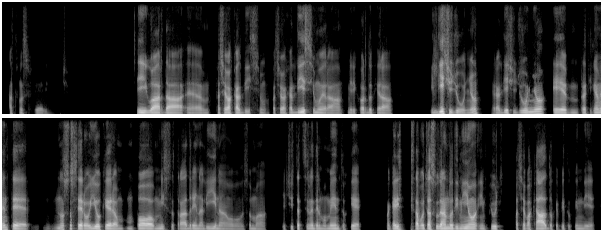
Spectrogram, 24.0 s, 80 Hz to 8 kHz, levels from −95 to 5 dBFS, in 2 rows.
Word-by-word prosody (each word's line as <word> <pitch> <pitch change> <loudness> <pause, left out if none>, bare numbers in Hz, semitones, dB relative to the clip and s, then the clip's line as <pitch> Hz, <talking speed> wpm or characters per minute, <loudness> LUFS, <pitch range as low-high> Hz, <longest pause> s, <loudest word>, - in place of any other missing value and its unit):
Atmosferici. 100 0 -18 1.7
Sì 115 -3 +3
guarda, 105 -2 +3
uhm, 100 -2 -9
faceva 110 -1 +1
caldissimo, 105 -1 -5
faceva 105 0 -6
caldissimo 115 +1 -1
era 95 -2 -6
mi 105 -1 -14
ricordo 105 +1 -8
che 105 +1 -19
era 95 -2 -5 0.8
il 110 -1 -11
10 140 -1 +5
giugno. 110 +8 -4 0.2
Era 100 - -10
il 95 - -9
10 120 -1 -2
giugno 130 +6 +1
e, 105 -2 +3
mhmm, 100 +1 -15
praticamente 110 -1 0 0.3
n 120 -4 -33
non 135 +2 -3
so 215 - -7
se 165 - -1
ero 105 -1 +5
io 115 +2 +4
che 115 -1 +1
era 105 -1 +6
un 105 +1 -10
po' 110 -2 +6
un 105 - -11
misto 110 0 -9
tra 105 -1 -5
adrenalina 105 -1 -5
o 95 -1 -15
insomma 95 -2 -14 0.3
eccitazione 110 0 -6
del 105 0 -4
momento, 105 +1 -4
che 100 -2 -4 0.4
magari 110 +2 +2
s 115 0 -10 0.2
stavo 110 -2 +2
già 120 - +4
sudando 120 -1 +4
di 110 - -3
mio, 120 +2 +3
in 110 -1 -11
più 120 +1 -1
c 120 0 -33 0.2
faceva 110 -1 -6
caldo 110 -1 +3
capito? 105 -1 -16
Quindi, 100 -4 -12
110 Hz, 145 wpm, -24 LUFS, 100-115 Hz, 1.7 s, era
